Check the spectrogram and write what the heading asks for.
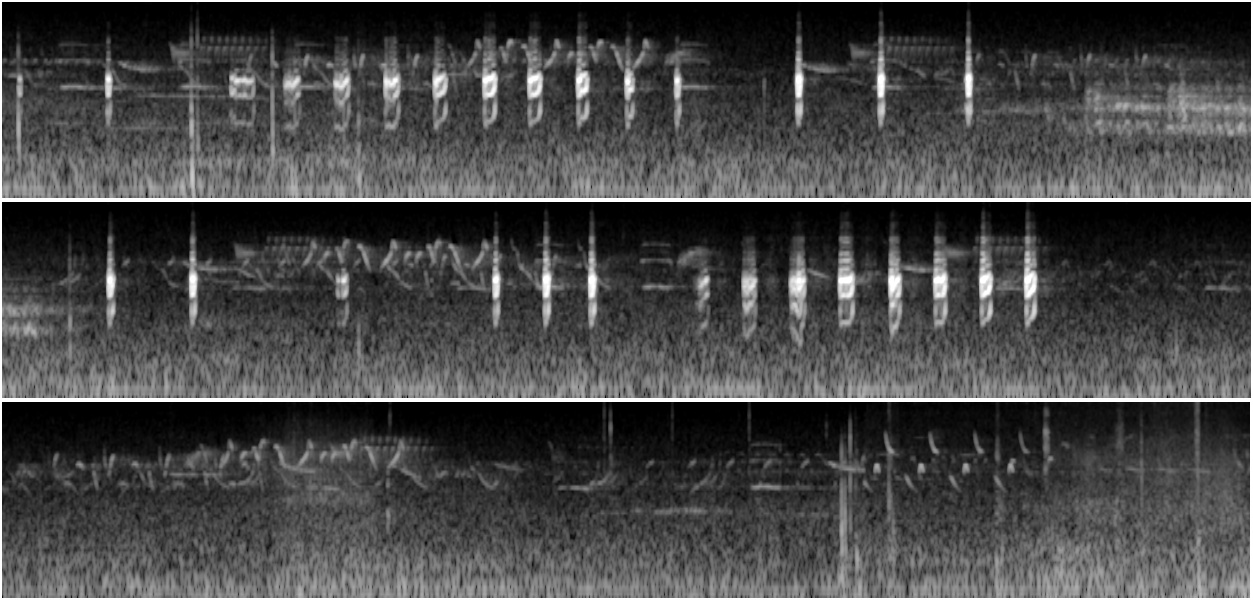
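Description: Turkey yelping: two runs of loud, sharp yelps, a few a second, with single yelps between them. It goes quiet after about seventeen seconds.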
